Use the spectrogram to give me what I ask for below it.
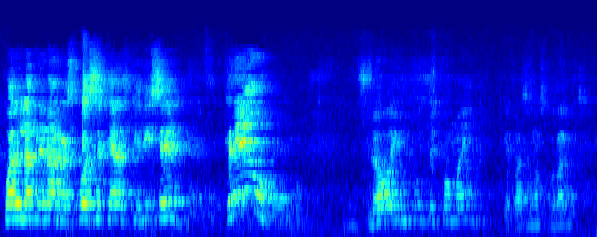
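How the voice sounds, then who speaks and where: A man with a Mexican Spanish accent preaching a sermon as pastor, emphatic, moving between loud exhortation and low, hushed stress while questioning his congregation. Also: lively intonation, quick pace, slight background noise. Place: church sanctuary. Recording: very echoey church recorded from a distance.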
